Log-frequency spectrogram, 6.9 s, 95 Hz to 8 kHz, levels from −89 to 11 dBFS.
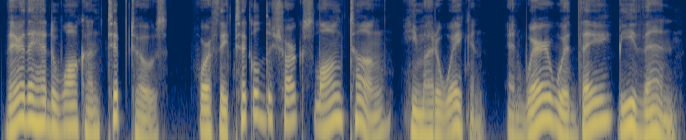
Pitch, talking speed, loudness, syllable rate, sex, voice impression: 135 Hz, 200 wpm, -17 LUFS, 5.0 syllables/s, male, masculine, adult-like, slightly clear, cool, slightly refreshing, sincere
